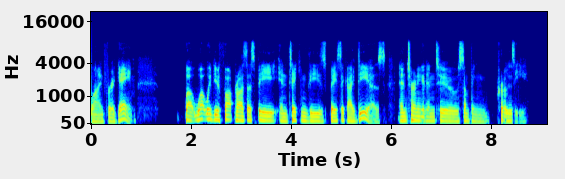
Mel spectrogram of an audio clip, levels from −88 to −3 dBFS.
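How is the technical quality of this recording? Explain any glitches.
The speech carries one clear fault: repeated packet loss (robotic sound), from 5.57 s to 8.89 s, just after "in taking these basic". Along the call route, packets kept going missing or arriving too late. Each hole was bridged by stretching the preceding sound forward, and the gaps came so close together that about a second of audio ended up rebuilt this way. About 27 short dropouts land in that stretch, the longest around 55 ms, with roughly 18% of the span concealed. The result is choppy, robotic speech with fragments missing. The whole clip is also band-limited at 8 kHz, consistent with an Opus call stream at around 24 kbps.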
